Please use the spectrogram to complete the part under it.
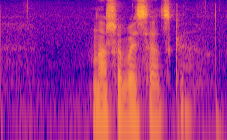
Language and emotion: Russian, neutral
